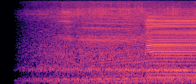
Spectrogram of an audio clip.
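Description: A cow on the Caney Creek Ranch, about halfway between Houston and Dallas, Texas, lets out a long, steady moo during a hot, dry drought summer. It starts abruptly and holds loud and sustained for about two seconds, its low droning tone rich with harmonics and rising slightly in brightness toward the end.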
